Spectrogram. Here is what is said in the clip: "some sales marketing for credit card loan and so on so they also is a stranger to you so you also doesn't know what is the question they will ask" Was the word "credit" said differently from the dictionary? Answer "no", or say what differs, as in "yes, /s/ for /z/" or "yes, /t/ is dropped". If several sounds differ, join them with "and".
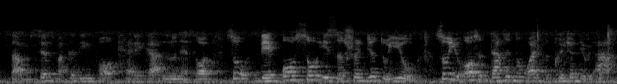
yes, /ɹ/ is dropped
